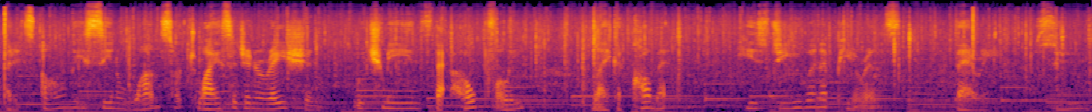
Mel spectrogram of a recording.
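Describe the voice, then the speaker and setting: An earnest young woman in an audio drama, a believer in the supernatural. She speaks at a middle pitch with dramatic, storytelling emphasis, and music plays clearly behind her. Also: measured pace. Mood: earnest, mysterious.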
